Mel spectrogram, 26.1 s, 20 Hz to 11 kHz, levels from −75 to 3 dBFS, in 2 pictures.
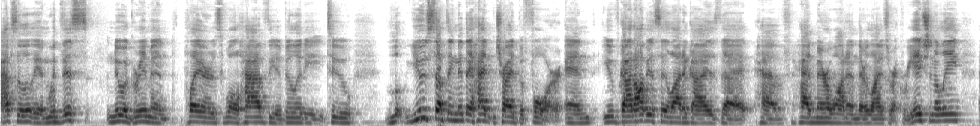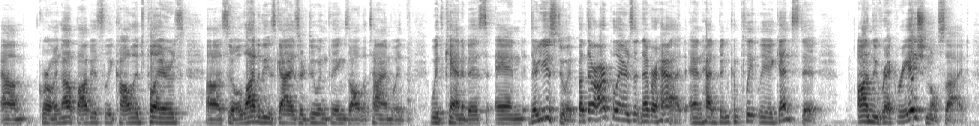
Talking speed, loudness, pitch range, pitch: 185 wpm, -15 LUFS, 110-150 Hz, 125 Hz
